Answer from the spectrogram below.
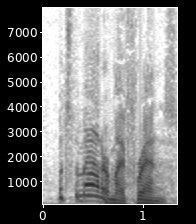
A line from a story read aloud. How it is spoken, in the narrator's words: asked kindly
